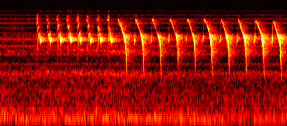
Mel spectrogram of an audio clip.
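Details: White-headed munia singing, a lively bird trained to sing with canary filler; a run of short high chips followed by repeated sharply falling whistled notes, roughly two per second, over a faint low hum.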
